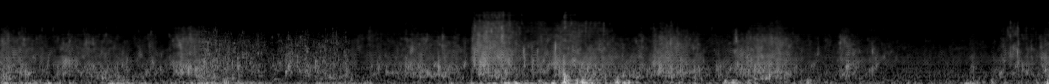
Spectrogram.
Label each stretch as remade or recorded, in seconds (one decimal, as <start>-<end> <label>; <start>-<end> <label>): 0.0-2.0 remade; 2.0-3.5 recorded; 3.5-10.5 remade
